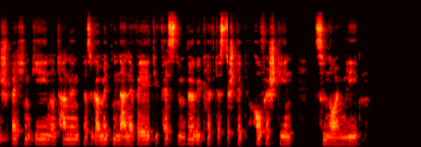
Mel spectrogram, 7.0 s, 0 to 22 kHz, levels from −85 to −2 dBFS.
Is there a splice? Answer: yes; 2 cuts; at 1.3 s, 3.8 s

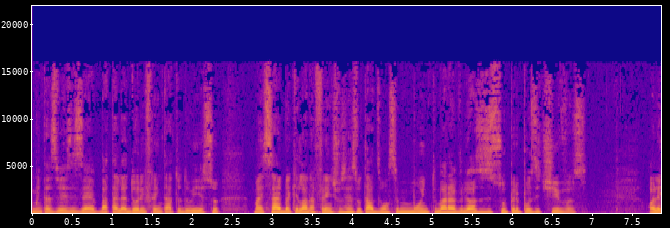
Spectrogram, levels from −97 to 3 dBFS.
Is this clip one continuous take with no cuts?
yes; 0 cuts

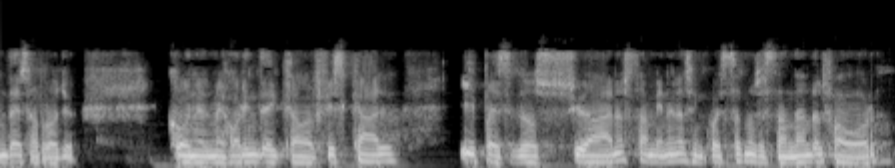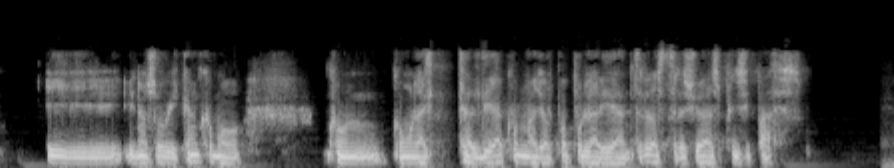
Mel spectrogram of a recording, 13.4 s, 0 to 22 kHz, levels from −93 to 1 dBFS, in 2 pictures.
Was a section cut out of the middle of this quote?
no; 0 cuts

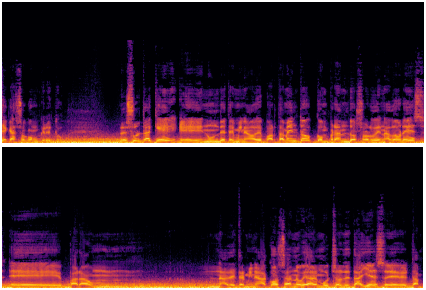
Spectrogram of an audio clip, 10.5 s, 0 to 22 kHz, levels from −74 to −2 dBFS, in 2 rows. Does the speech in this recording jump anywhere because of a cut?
no; 0 cuts

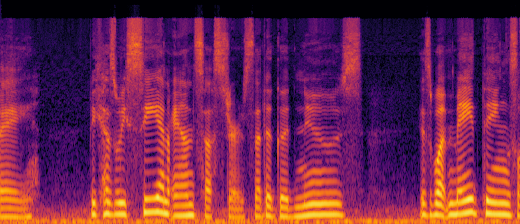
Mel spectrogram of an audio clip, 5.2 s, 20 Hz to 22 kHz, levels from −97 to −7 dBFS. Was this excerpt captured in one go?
no; 2 cuts; at 1.7 s, 2.6 s

